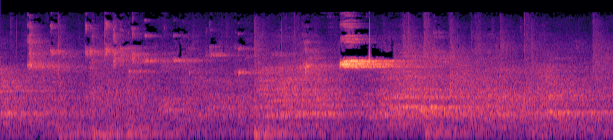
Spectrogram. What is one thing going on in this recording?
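A crowd of spectators murmurs and cheers in an echoing gym.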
